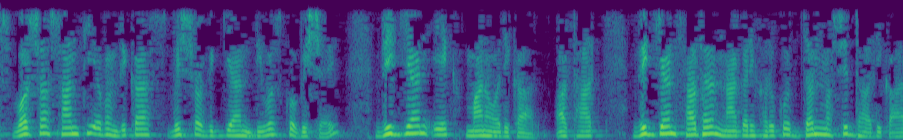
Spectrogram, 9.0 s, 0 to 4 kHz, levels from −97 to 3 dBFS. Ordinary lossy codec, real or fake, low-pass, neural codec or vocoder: none; real; 3.6 kHz; none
